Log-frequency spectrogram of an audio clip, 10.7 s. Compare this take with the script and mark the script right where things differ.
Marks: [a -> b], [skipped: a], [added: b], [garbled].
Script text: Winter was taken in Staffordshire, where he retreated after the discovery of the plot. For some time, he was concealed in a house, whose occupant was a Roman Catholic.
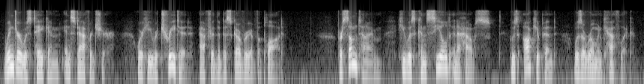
Winter was taken in Staffordshire, where he retreated after the discovery of the plot. For some time, he was concealed in a house, whose occupant was a Roman Catholic.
